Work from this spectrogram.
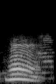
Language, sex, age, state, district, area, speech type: Bengali, female, 30-45, West Bengal, Birbhum, urban, conversation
